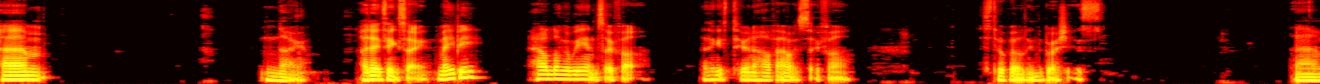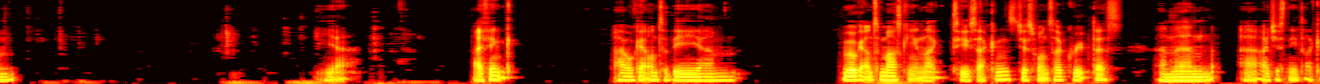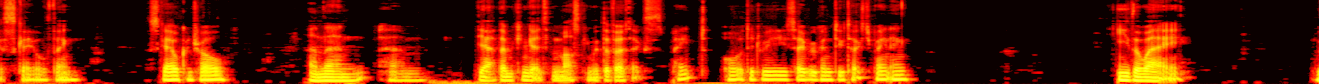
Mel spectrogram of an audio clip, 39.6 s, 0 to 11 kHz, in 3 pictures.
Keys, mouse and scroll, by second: 0.8 click, 1.7-2.2 scroll down 7, 2.2-2.6 middle drag, 2.6-3.3 scroll down 9, 10.7 click, 12.1 shift+click, 13.7 b, 14.7-15.8 middle drag, 15.8 ctrl+g, 16.5 middle click, 16.8-17.2 scroll up 11, 18.2-18.9 drag, 19.3 click, 23.2 middle click, 23.6 scroll up 8, 24.1 middle click, 24.6 scroll down 5, 24.8-26.3 middle drag, 26.3 scroll down 1, 26.5 middle click, 27.0 scroll up 5, 27.7 click, 28.3 middle click, 28.7 scroll up 2, 37.2-37.5 middle drag, 37.5 scroll up 6, 37.9 middle click, 38.5 scroll down 3, 38.6-39.5 middle drag.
